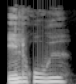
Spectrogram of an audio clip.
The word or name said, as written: elrude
